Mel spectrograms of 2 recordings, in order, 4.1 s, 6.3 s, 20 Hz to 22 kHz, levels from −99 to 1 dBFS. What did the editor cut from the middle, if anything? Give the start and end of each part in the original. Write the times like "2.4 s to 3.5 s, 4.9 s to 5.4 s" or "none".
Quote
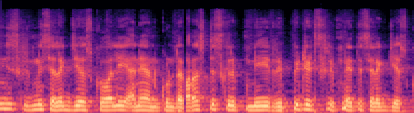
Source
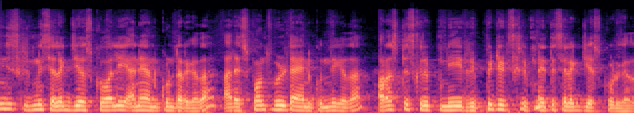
1.8 s to 3.8 s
